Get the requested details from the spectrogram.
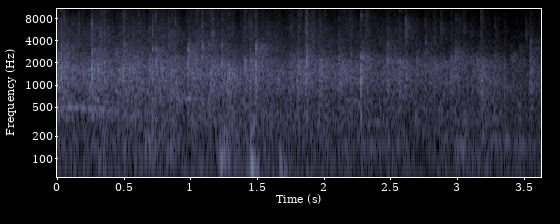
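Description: A crowd claps steadily, a dense, even patter of many hands holding at a fairly constant level for several seconds with no voices standing out.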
